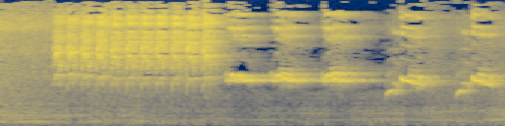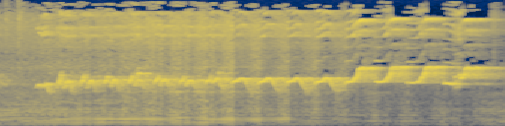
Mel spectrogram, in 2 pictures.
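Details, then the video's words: Laughingthrush in full song while dancing, delivering a buzzy harmonic burst followed by loud upslurred whistles and a long rapid series of looping whistled notes that rise toward the end, with low background hum. "CHIM KHỨU CĂNG LỬA II HÓT - MÚA HAY"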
